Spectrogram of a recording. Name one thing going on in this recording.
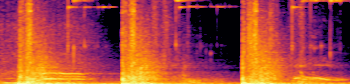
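Gunshots fire loudly and echo in a large hall.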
